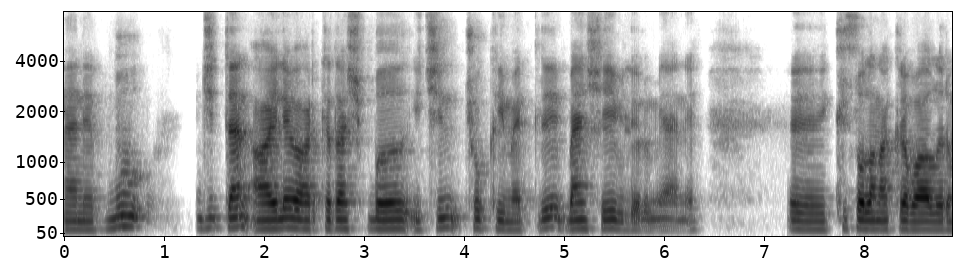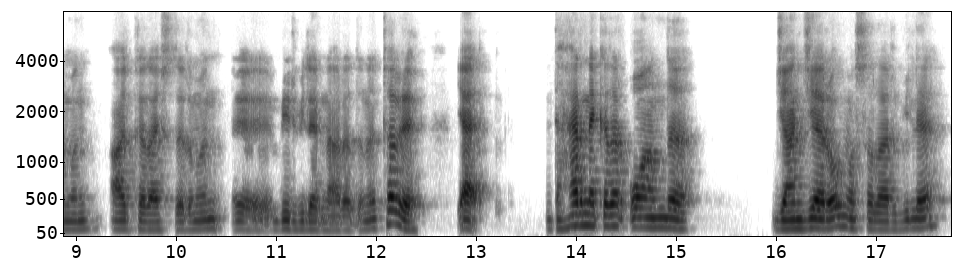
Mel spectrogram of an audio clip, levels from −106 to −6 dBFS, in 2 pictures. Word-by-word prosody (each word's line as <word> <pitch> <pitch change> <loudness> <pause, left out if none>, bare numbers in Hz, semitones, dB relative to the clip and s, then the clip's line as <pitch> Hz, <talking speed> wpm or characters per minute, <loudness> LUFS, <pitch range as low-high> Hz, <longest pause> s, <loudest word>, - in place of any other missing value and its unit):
Yani, 105 0 -4
bu 130 +3 -5 0.4
cidden 130 +2 0
aile 115 +3 +4
ve 120 - +7
arkadaş 115 0 0
bağı 115 0 +3
için 125 +3 -8
çok 120 0 -7
kıymetli. 110 +4 -6
Ben 115 +1 +1
şeyi 115 0 -3
biliyorum, 105 -2 -9
yani. - - -11 0.9
Eee, 105 -1 -4
küs 120 +1 -13
olan 110 -1 +6
akrabalarımın, 105 0 +2 0.2
arkadaşlarımın, 110 +2 -4
eee, 105 -2 -5
birbirlerini 105 -3 -4
aradığını 105 +6 -6
Tabii, 180 - +3 0.3
ya, - - +2 0.7
her 150 +7 +3
ne 150 0 +5
kadar 145 0 +3
o 130 +1 +4
anda 125 -3 +1 0.7
canciğer 115 +1 +4
olmasalar 110 -5 0
bile 120 +2 0
115 Hz, 110 wpm, -23 LUFS, 105-120 Hz, 0.9 s, ve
